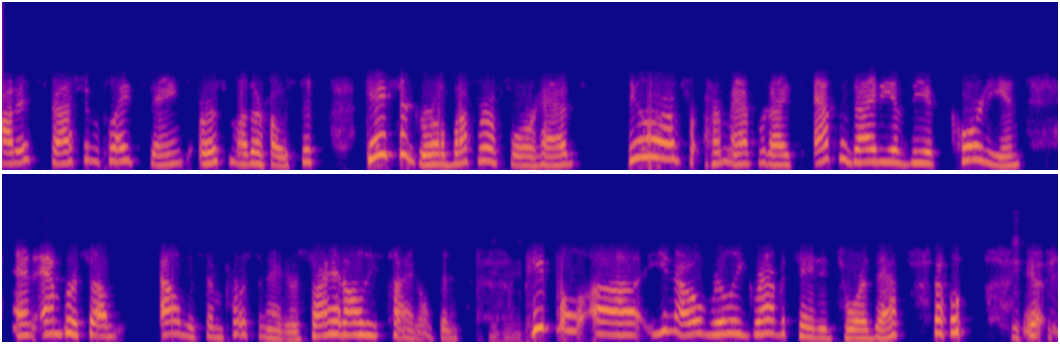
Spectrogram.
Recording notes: This phone interview is being released uncut and with no promos or sponsors.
